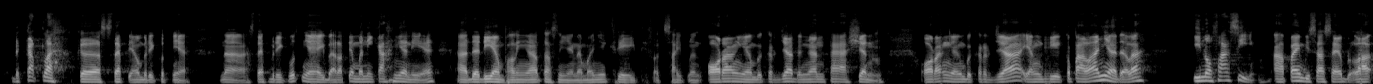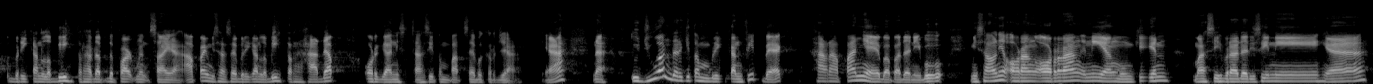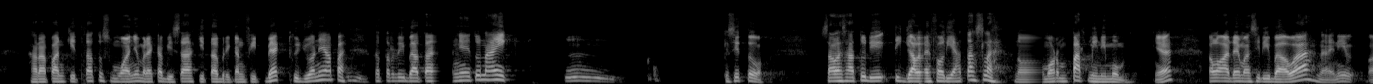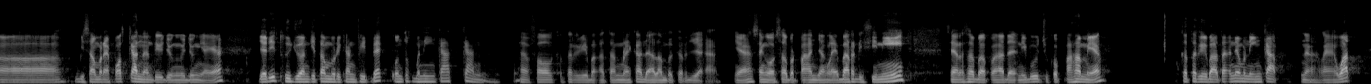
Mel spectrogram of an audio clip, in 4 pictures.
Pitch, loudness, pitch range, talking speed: 130 Hz, -29 LUFS, 115-150 Hz, 165 wpm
